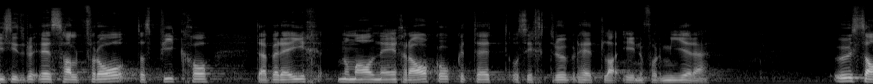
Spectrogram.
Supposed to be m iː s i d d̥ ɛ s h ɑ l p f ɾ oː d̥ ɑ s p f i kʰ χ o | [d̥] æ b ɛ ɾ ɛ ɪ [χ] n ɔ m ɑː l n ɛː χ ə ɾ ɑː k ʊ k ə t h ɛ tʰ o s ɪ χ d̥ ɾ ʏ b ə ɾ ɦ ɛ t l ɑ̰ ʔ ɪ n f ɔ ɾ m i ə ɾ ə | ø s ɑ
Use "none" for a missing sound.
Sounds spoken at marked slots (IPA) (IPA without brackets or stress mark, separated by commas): d̥, χ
